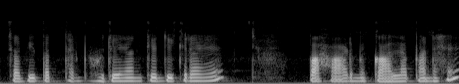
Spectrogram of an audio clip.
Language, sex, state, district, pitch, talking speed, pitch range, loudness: Hindi, male, Maharashtra, Nagpur, 155 Hz, 170 wpm, 150-160 Hz, -23 LUFS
